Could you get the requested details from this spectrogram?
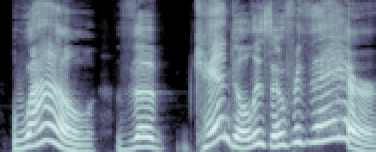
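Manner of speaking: put-on very high kids-show voice, hyper-enunciated, wow stretched out. Describing the fun of playing Dora, demonstrating it: hyper-enunciating Dora voice. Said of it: "hyper-enunciating, hyper-attentive".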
